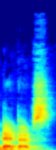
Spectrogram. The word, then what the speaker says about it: debtors: DEBTORS, बट इसमें इसको हम यहाँ पे प्रोनाउंस करते हैं डेटर्स, ठीक है।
